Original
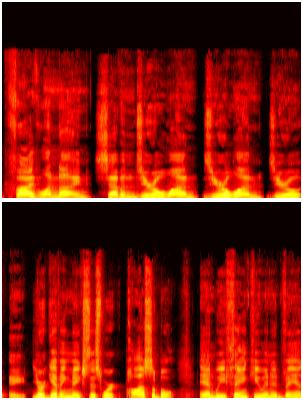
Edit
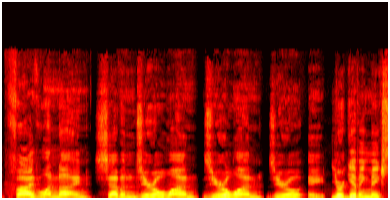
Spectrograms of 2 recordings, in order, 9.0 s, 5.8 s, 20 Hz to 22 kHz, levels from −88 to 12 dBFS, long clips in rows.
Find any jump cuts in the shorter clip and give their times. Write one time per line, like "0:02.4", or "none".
none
